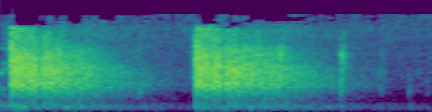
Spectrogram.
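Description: Two gunshots about a second apart, each fading out over most of a second: a radio-drama sound effect of a man being shot.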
